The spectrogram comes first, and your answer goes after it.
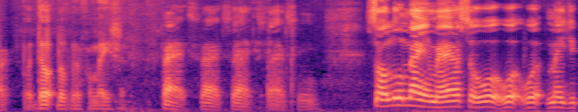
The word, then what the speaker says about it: Liu Maine: They said it wrong. It was like, it stands for acronym like Live It Up. Oh, So that's dope. Oh, that's dope. So Live It Up Maine, but I said it's Liu Maine. Yeah, cause how you spell it is different too. Yeah. So you normally you think of Liu Maine, you think of Lou Yeah. instead of Liu.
